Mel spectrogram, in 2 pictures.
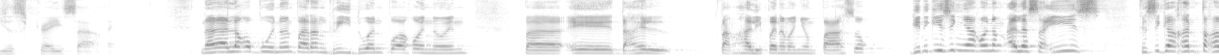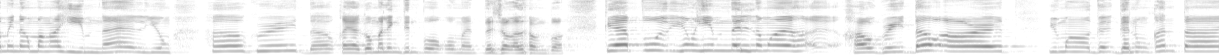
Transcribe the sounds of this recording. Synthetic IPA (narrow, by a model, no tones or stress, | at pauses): iːsɐskɹajst̪sɐ̰ʔa̰ːkɛnː | ɐlaːlɐko̞p̬ʊnonpaːɾɐŋɡɾid̪wɐnpoɐko̞no̞n | paʔɛd̪aːhɪl | t̪ɐŋɦaːlipɐnɐmanjʊŋpaːso̞k̚ | ɡɪnɪɡiːs̬ɪŋɲaʔɐko̞nɐŋʔɐlasɐʔis | kɐsɛɡaːkɐnt̪ɐkɐmɛnɐŋmɐŋaɦimnɐljʊŋhawɡɹejt̪̚d̪ɐwkɐjaɡʊmɐlɪŋd̪ɪnpʊɐkomɛnd̪ɐd͡ʒokɐlɐmbo | kɐjaːpojʊŋhimnɐlnɐŋmɐŋahawɡɹejt̪̚d̪ɐwʔaɹt̪̚jʊŋmɐŋaɡɐnoŋkɐnt̪a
